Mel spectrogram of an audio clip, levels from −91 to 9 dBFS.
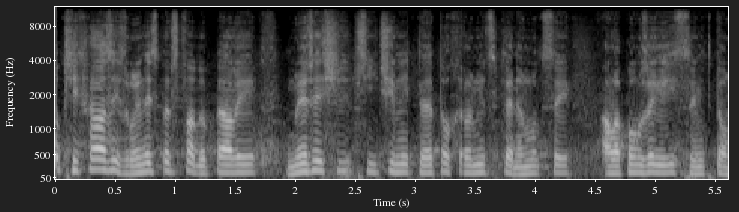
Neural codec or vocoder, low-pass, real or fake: codec, 44.1 kHz, 1.7 kbps, Pupu-Codec; 10.8 kHz; fake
